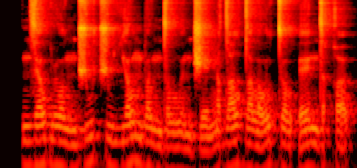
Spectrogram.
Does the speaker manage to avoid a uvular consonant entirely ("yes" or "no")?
no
